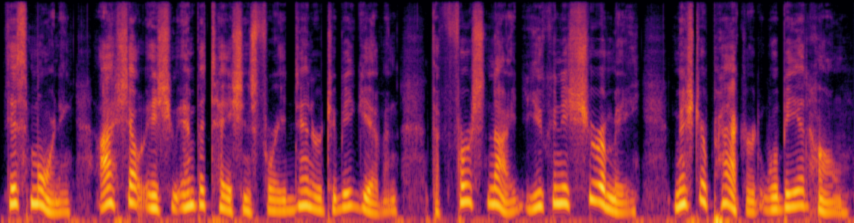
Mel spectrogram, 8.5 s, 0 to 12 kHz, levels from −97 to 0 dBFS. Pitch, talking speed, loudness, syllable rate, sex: 155 Hz, 175 wpm, -19 LUFS, 4.7 syllables/s, male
